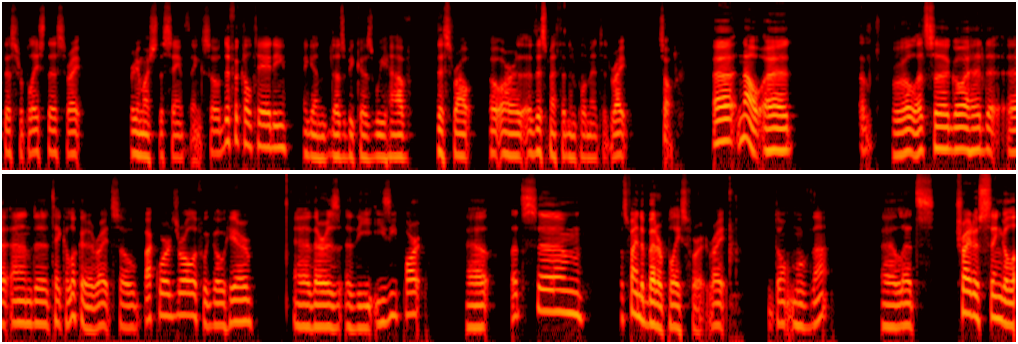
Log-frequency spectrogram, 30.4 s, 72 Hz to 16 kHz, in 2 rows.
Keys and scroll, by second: 3.7 ctrl+Tab, 8.6 ctrl+Tab, 10.1 ctrl+s.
